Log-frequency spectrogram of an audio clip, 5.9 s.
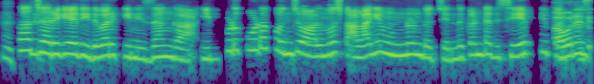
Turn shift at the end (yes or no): yes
